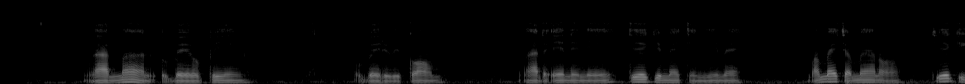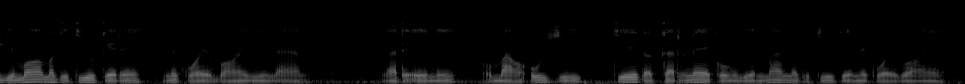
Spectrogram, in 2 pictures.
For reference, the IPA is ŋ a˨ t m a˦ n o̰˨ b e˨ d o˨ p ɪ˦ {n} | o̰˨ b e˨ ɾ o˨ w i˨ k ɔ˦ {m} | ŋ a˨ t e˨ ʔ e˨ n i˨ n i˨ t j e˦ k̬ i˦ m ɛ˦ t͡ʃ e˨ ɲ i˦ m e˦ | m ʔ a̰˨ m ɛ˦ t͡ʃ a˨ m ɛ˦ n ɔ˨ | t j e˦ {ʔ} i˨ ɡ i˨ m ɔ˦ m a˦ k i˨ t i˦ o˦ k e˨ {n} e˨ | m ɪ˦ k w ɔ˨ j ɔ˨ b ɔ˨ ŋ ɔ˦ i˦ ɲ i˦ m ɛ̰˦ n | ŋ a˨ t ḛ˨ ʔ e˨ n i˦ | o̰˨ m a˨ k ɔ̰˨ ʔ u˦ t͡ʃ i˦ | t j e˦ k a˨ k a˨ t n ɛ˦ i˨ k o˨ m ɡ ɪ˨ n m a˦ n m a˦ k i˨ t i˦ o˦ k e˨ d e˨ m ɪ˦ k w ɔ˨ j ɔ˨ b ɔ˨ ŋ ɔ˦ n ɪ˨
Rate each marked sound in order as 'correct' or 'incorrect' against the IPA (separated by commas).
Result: incorrect, correct, incorrect, incorrect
